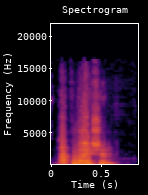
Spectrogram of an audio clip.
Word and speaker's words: Appalachian: So as the example, I have Appalachian Spring, Appala. How do you pronounce that? – Appalachian.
